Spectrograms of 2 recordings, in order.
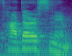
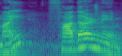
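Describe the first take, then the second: First: Father's said slowly with the s clearly voiced; slow down and land on father's, sounding the final s; stress on father's. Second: Said in the usual way. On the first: Shown as a demonstration. Teacher correcting a student's homework, slow and careful. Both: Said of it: "এখানে হবে হচ্ছে father's name".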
